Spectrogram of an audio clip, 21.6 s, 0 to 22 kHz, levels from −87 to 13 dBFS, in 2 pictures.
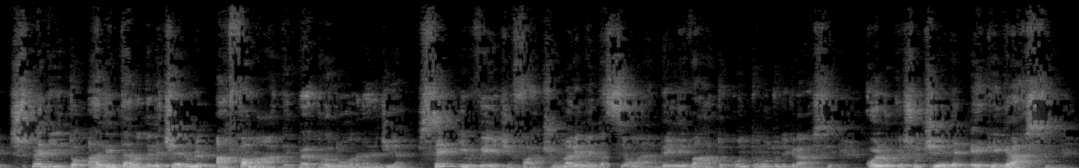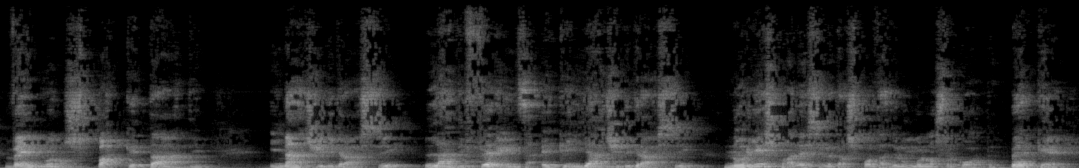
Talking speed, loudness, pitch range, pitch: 130 wpm, -25 LUFS, 120-170 Hz, 150 Hz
